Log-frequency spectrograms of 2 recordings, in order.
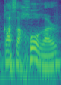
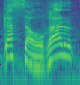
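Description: First: It is said with an American English accent. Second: It is said with a native Spanish accent. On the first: This is how English speakers mispronounce it. The speaker calls it wrong. "todos los yanquis pronuncian Casa Hogar" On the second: This is how it should be pronounced. The speaker calls it right. "¿no pueden decir Casa Hogar?"

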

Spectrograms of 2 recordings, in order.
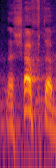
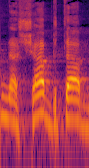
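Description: First: The consonant before -ta is an f sound. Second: The consonant before -ta is a b sound. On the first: The speaker calls it right. "So they turn the bet to a pe. It should be nashafta" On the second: The speaker calls it wrong. "If you would say Nashabta Beruchacha, Two bets in a row like that is difficult"

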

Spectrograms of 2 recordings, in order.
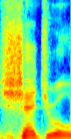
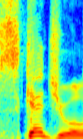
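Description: First: The word is said the British way. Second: The word is said the American way. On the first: "schedule is the way it's said in the UK" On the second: "schedule is the way that they say it in the USA"

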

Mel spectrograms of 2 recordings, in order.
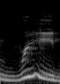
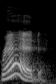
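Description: First: The vowel sounds like 'ee'. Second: The vowel sounds like 'eh'. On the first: The speaker calls it right. "E-A is actually pronounced like an E-E, like read" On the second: The speaker calls it wrong. "not read"

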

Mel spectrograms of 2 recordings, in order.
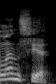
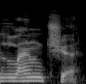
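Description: First: The name is said with English vowels and sounds. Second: The name is said with Italian vowels and sounds. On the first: The speaker calls it right. "I say Lancia" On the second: The speaker calls it wrong. "when I hear somebody say Lancia, I just think, do you go to Milano?"

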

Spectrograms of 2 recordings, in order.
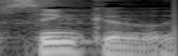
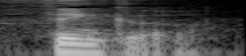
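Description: First: The first consonant sounds like an s. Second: The first consonant sounds like a th. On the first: This is the Latin American pronunciation. "instead of cinco" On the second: This is the mainland Spain pronunciation. "I'm learning the mainland Spain version"

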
